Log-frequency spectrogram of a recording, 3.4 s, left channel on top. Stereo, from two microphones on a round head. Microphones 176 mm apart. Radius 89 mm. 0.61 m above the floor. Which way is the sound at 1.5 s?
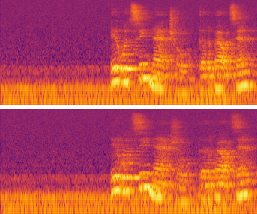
55° left (ahead or behind).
